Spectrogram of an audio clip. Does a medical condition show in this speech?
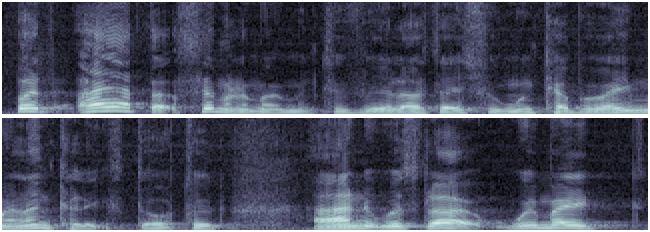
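Yes: deafness; cannot hear own voice.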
